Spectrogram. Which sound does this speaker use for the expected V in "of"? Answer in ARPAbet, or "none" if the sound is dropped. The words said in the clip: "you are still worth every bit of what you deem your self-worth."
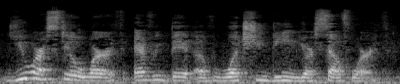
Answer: V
